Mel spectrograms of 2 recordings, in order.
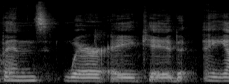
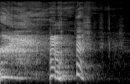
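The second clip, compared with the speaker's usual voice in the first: bright burst of high, loud laughter; real laugh; 10 semitones higher, 10 dB louder than usual. Real, not acted. Laughing at herself after telling herself to calm down, high loud laugh. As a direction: laugh it off at yourself.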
